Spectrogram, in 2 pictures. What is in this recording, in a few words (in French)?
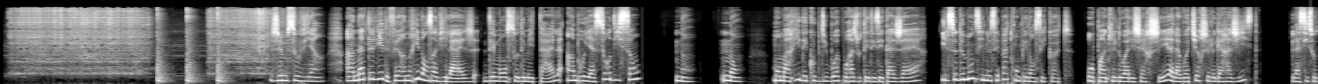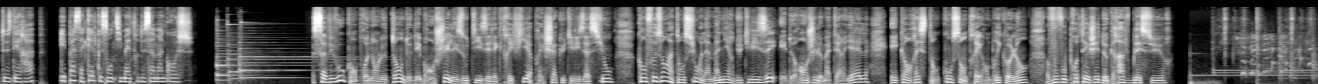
pub, prevention bricolage; Macif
